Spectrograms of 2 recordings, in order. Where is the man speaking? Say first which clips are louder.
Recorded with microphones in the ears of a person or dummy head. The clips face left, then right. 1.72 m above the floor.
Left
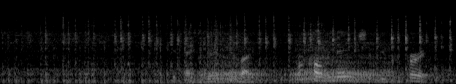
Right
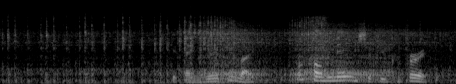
Right 6 dB; 40° right (ahead or behind), 0.8 m.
